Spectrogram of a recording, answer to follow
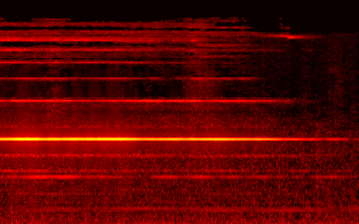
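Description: Flute, cello and piano trio holding a sustained chord, a high flute note on top and a low cello note beneath, dying away over the last second or so.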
